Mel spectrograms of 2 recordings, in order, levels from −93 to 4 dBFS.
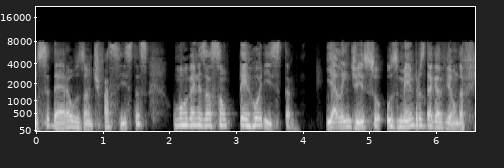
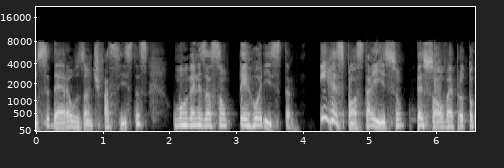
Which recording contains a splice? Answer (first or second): first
